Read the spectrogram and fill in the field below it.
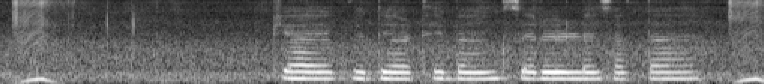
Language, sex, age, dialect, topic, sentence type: Hindi, female, 18-24, Kanauji Braj Bhasha, banking, question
